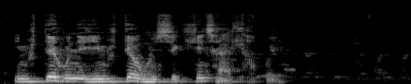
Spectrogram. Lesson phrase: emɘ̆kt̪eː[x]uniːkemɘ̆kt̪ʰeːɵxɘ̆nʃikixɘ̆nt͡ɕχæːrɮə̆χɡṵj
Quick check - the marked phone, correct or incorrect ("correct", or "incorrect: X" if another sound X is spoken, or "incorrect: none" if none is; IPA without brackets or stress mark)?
correct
